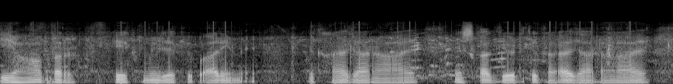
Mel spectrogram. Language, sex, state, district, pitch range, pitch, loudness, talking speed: Hindi, male, Uttar Pradesh, Lalitpur, 95-105 Hz, 100 Hz, -20 LUFS, 150 wpm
